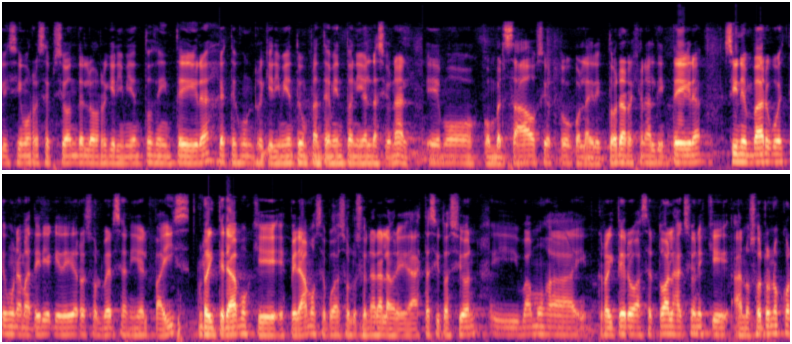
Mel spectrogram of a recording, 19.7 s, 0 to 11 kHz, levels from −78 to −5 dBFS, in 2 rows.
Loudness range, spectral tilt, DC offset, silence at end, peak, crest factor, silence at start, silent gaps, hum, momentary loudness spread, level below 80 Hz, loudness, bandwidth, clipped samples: 4 LU; -5 dB/octave; under 0.1%; 0 s; 0 dBFS; 16 dB; 0 s; none; none; 9 LU; -42 dBFS; -17 LUFS; 8 kHz; under 0.1%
